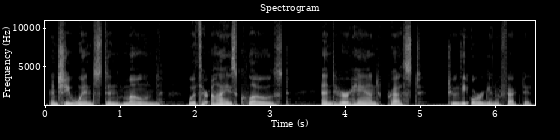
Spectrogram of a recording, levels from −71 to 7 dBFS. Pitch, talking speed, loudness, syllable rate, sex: 95 Hz, 155 wpm, -20 LUFS, 4.5 syllables/s, male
